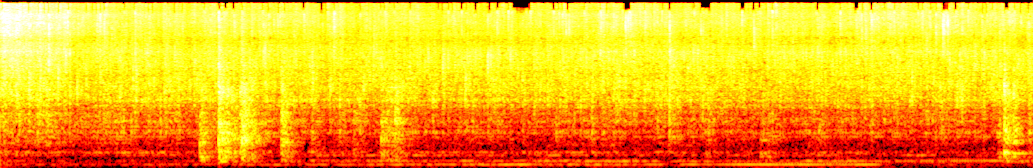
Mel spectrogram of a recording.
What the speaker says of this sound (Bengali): রসুনটা লাল করে আমি ভেজে নিয়েছি, আর রসুনের থেকে একটা সুন্দর গন্ধ বেরোচ্ছে। এখানে আমি যে কেটে রেখে দিয়েছিলাম পেঁয়াজ, ক্যাপসিকাম আর টমেটো, সেটাও আমি কড়াইতে দিয়ে দেবো।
